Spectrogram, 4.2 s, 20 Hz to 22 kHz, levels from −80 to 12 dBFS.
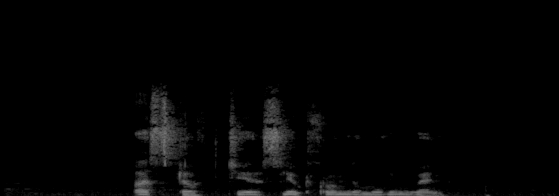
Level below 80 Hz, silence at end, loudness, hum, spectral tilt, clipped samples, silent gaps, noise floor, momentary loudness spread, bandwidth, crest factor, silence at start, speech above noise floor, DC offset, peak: -80 dBFS; 0.55 s; -40 LUFS; none; -3 dB/octave; under 0.1%; none; -76 dBFS; 8 LU; 13.5 kHz; 22 dB; 1 s; 35 dB; under 0.1%; -22 dBFS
